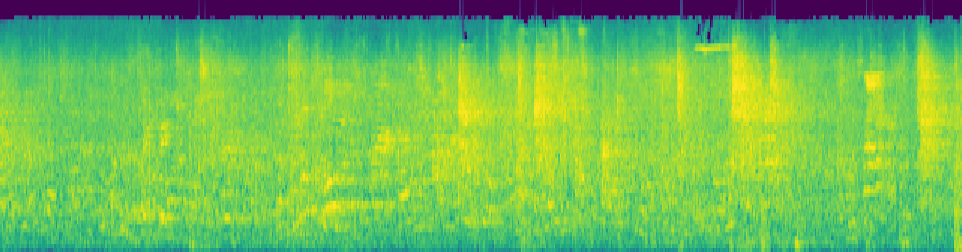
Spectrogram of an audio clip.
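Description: Young players shout and talk to each other in a large echoing rink.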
